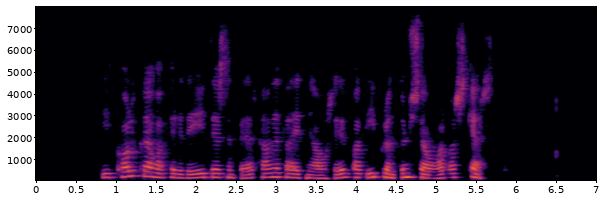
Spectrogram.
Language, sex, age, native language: Icelandic, female, 40-49, Icelandic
